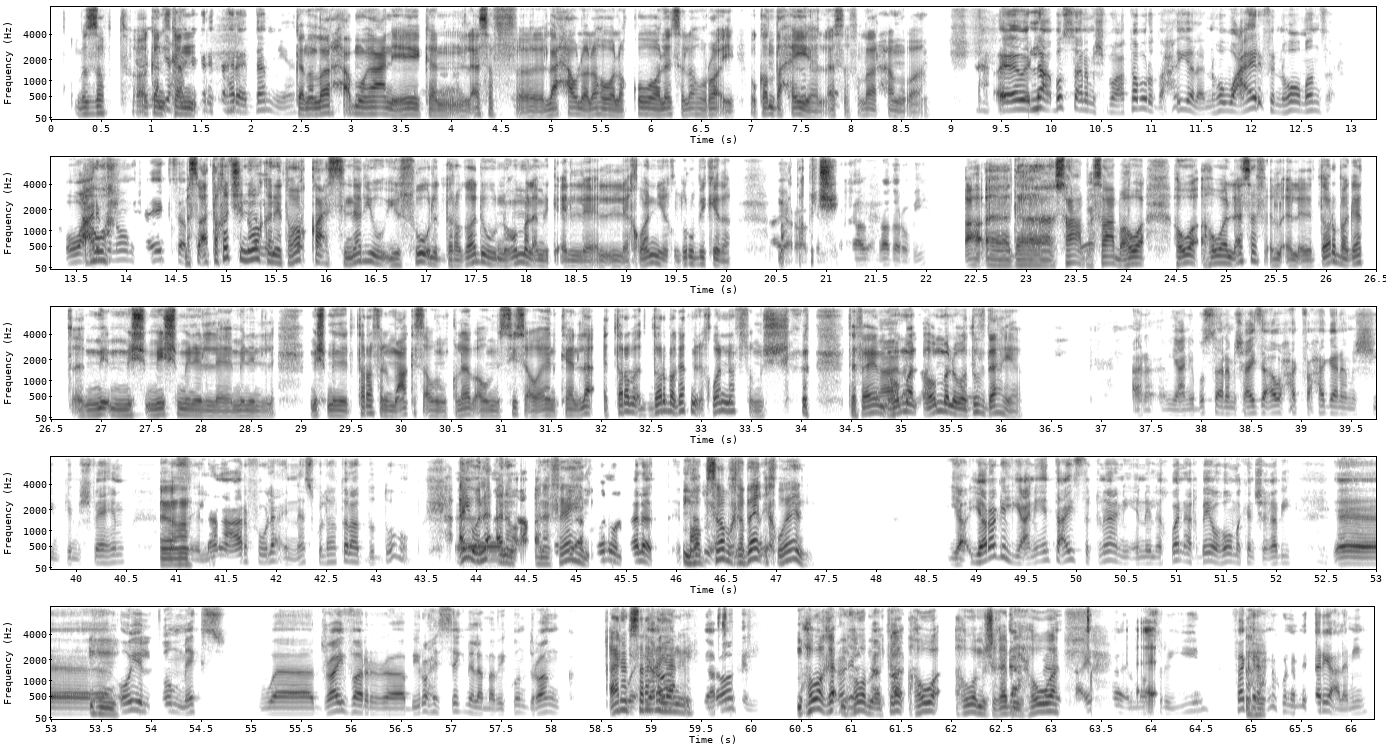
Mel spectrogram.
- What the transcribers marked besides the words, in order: static; unintelligible speech; other noise; unintelligible speech; unintelligible speech; unintelligible speech; chuckle; tapping; in English: "oil to mix وdriver"; in English: "drunk"; unintelligible speech; tsk
- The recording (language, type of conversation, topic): Arabic, unstructured, إزاي بتعبّر عن نفسك لما بتكون مبسوط؟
